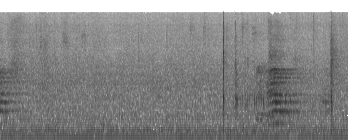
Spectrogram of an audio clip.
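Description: A young man shouts drill commands in a large echoing hall.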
